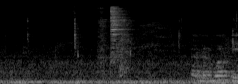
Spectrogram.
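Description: Plastic spoon scraping and clinking against a bowl while scooping, a few light clicks with the sharpest about a second in, over a steady low hum.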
